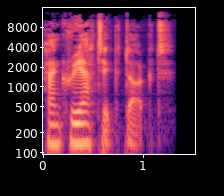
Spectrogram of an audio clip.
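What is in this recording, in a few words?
"pancreatic duct", British English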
